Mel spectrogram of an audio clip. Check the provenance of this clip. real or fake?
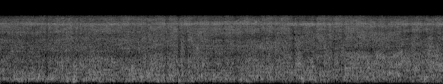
fake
